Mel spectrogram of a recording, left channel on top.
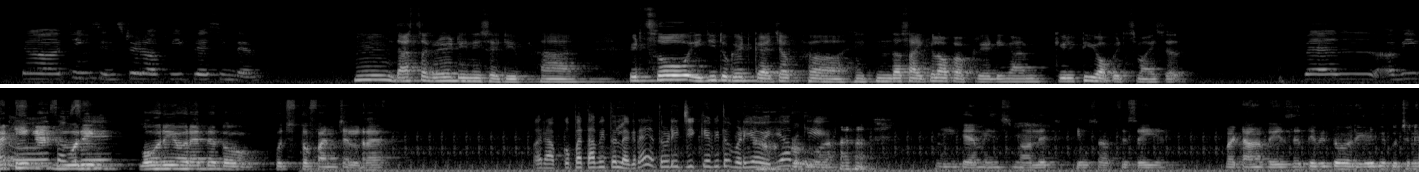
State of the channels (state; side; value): different; both; correlation 0.01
